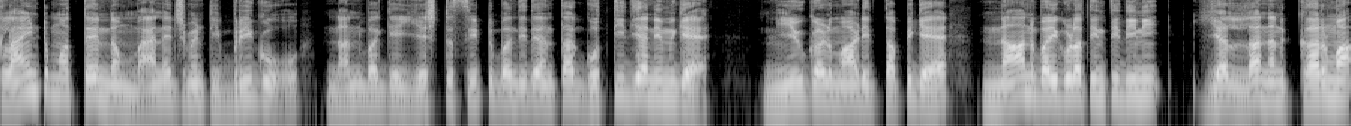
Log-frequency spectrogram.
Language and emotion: Kannada, angry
